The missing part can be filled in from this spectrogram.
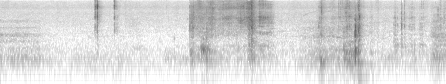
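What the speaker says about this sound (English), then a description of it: "I'm just going to cut my cord, my elastic cord." Scissors snip elastic cord while a tea-themed traveller's notebook is being assembled, giving a few quiet, separate cuts and crisp rustles in a calm room.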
